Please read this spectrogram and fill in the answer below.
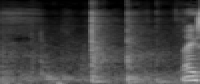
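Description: Cardboard jigsaw puzzle pieces handled on a wooden tabletop, with a sharp tap about a second in as a piece is set down, and a fainter one just after. A short spoken word closes it.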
